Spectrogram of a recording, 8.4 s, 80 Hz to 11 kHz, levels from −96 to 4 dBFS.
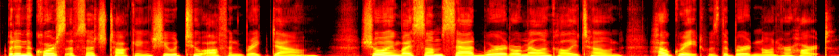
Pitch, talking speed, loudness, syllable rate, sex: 215 Hz, 205 wpm, -18 LUFS, 4.9 syllables/s, female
